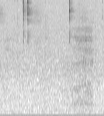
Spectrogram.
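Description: Two computer mouse clicks, one about half a second in and another about a second later, over a faint steady low hum.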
